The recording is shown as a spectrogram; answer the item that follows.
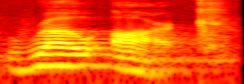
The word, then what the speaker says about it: Rourke: Them what pronounce the name Roark. Yes, they's the ones that's got money and education. These wasn't Roarks, they's just Rourkes.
